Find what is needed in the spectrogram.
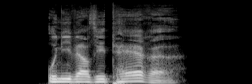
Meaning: inflection of universitär: 1. strong/mixed nominative/accusative feminine singular 2. strong nominative/accusative plural 3. weak nominative all-gender singular
- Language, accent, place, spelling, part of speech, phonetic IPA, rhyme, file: German, Germany, Berlin, universitäre, adjective, [ˌunivɛʁziˈtɛːʁə], -ɛːʁə, De-universitäre.ogg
